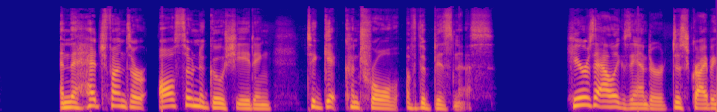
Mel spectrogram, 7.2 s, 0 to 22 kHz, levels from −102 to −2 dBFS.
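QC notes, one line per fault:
1.63, 4.60 and 6.39 s: dropped samples. Three single sharp clicks occur, the first between "the hedge funds are" and "negotiating to get control", and the second just after "get control of the". Each likely comes from under a millisecond of missing samples. The waveform jumps, but nothing audible is lost.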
